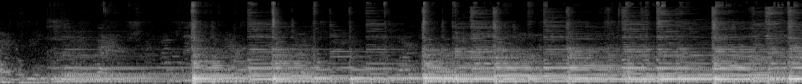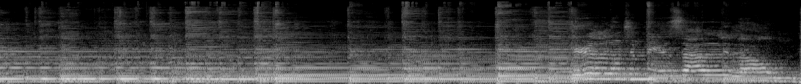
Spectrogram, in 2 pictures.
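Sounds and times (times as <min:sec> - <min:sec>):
acoustic guitar strumming chords: 0:00.0 - 0:16.0.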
